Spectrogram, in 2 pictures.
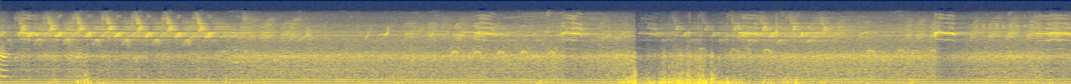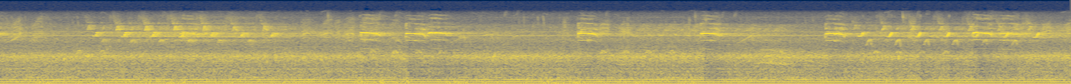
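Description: Songbirds in the surrounding trees calling in repeated quick runs of high chirps, over a steady low hum; a brief low rumble about eight and a half seconds in.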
